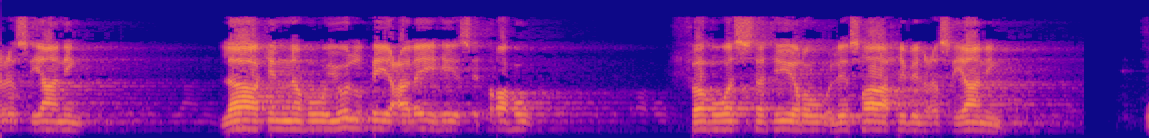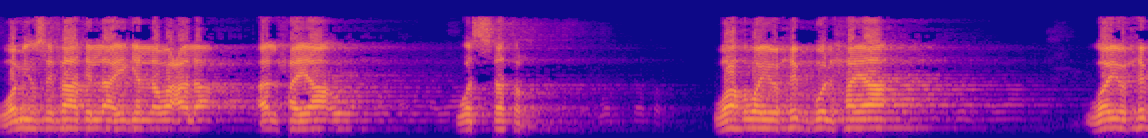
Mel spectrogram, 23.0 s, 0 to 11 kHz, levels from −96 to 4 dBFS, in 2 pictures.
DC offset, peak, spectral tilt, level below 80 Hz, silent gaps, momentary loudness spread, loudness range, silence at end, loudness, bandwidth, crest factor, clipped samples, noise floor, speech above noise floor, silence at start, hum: under 0.1%; -4 dBFS; -2 dB/octave; -82 dBFS; none; 15 LU; 7 LU; 0 s; -21 LUFS; 8 kHz; 20 dB; under 0.1%; -75 dBFS; 53 dB; 0 s; none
